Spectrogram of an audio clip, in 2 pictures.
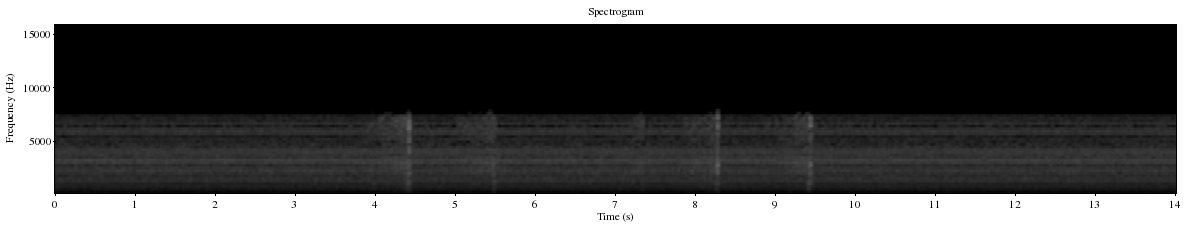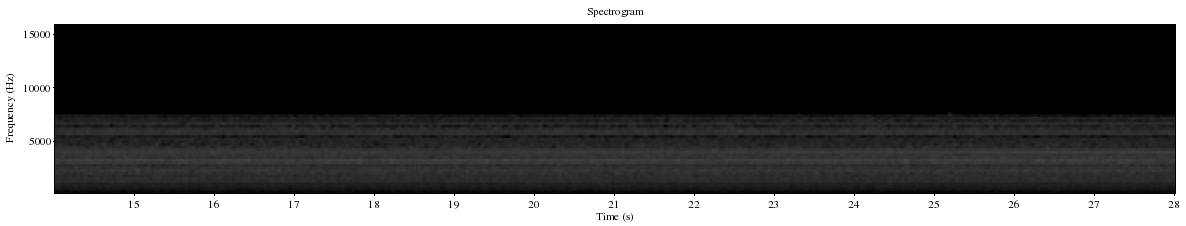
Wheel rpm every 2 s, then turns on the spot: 0, 0, 0, 0, 0, 0, 0, 0, 0, 0, 0, 0, 0, 0.
none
